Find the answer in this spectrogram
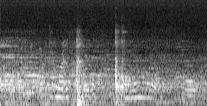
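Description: Monorail doors shutting: two sharp thumps, about a second and a half in and again under a second later. Music and voices carry on underneath.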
